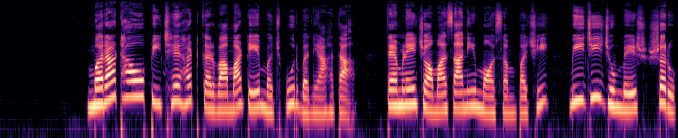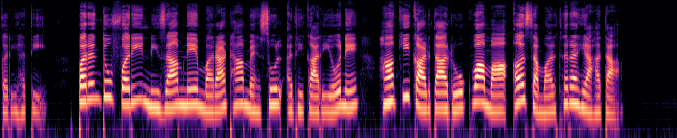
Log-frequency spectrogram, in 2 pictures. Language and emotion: Gujarati, neutral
